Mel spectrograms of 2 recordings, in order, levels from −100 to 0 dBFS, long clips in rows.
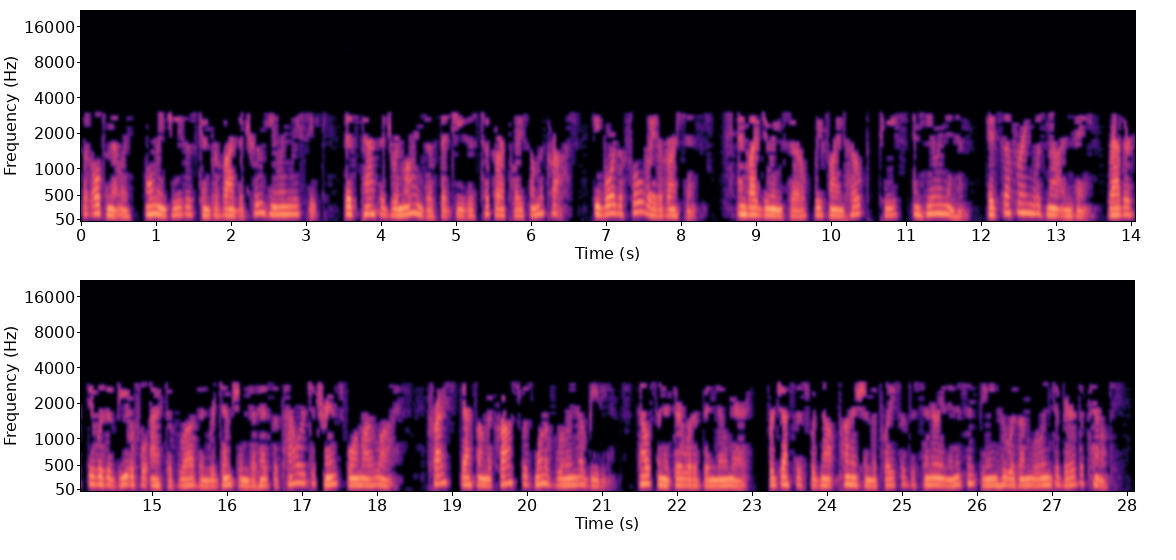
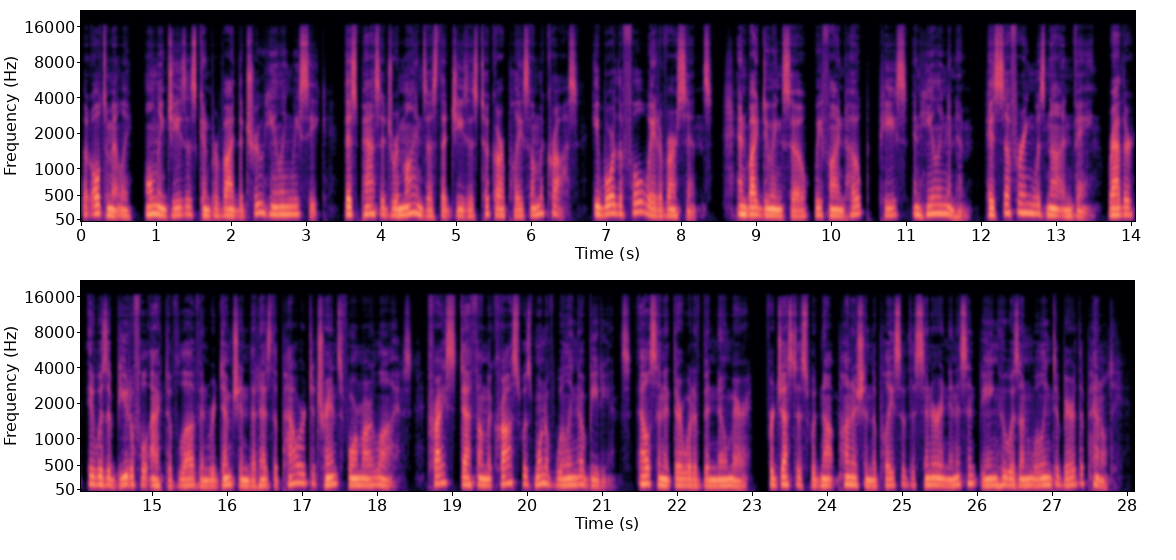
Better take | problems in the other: second | garbled, watery; badly; nothing above 3 kHz

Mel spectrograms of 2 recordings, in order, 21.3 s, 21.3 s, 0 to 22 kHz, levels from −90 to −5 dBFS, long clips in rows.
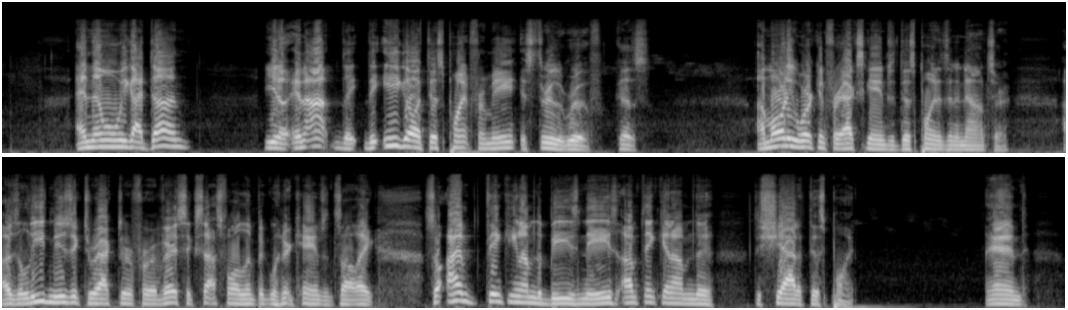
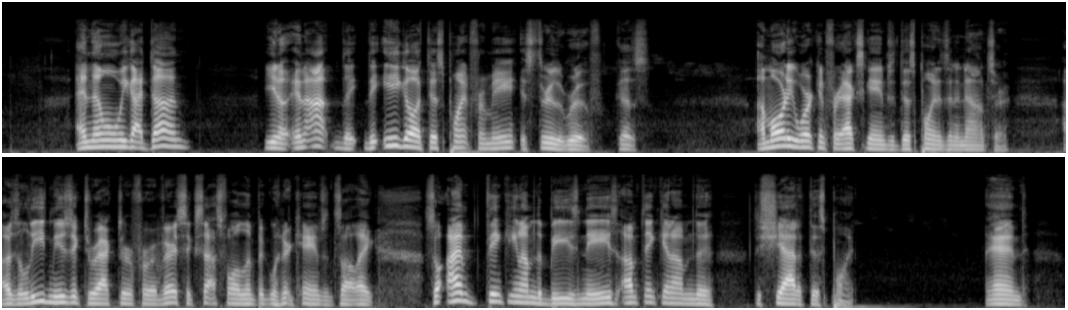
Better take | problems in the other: second | distortion; slight; 10 dB below the speech

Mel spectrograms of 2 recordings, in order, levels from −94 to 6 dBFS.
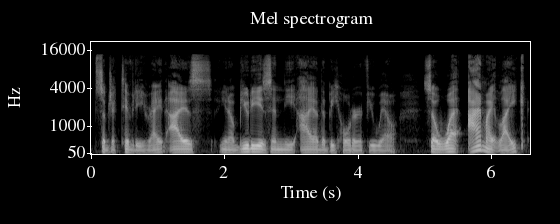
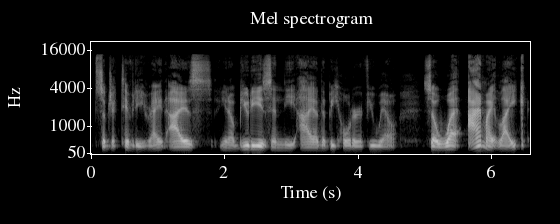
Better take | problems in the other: first | thin; somewhat; fading below 300 Hz

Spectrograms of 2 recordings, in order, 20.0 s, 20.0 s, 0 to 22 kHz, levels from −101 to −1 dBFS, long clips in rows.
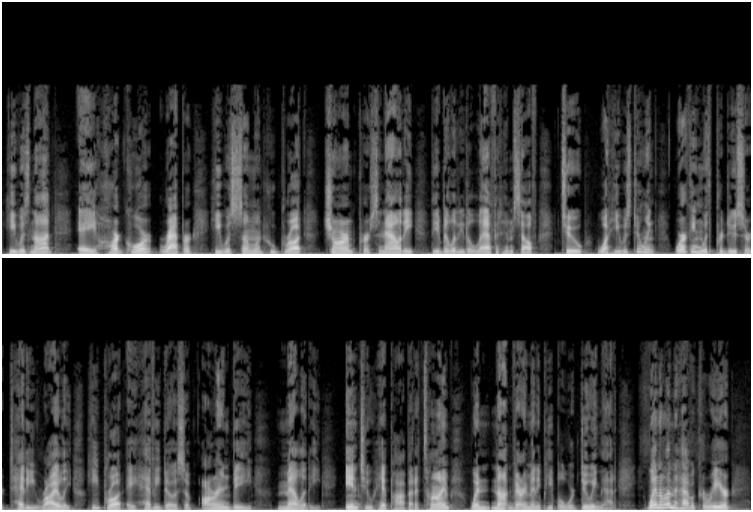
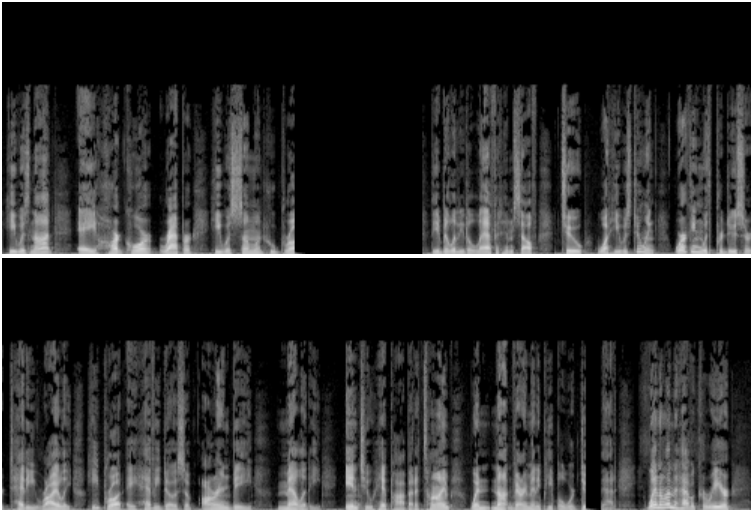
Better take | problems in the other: first | audio cutting out; at 4 s for 1.5 s and at 18 s

